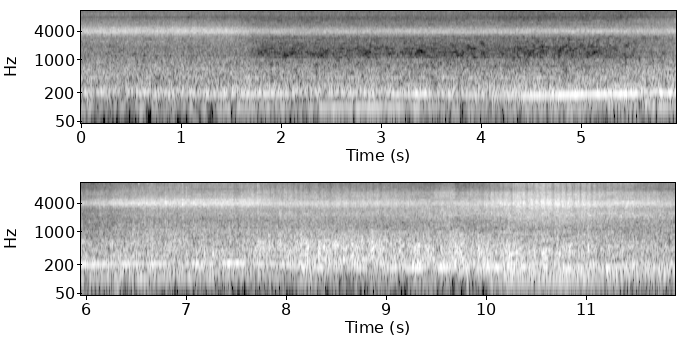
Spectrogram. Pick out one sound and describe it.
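Rain patters steadily on a car's rear window, heard from inside the car.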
